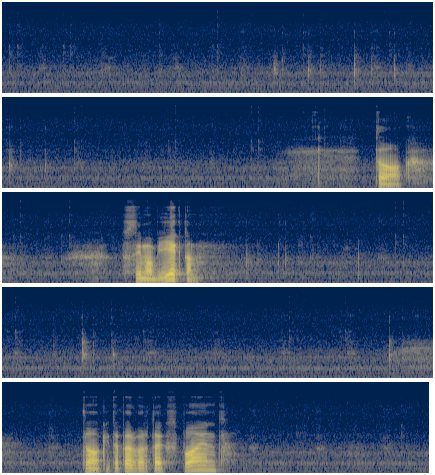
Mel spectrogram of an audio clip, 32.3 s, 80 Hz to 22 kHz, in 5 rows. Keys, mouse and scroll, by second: 15.5-16.5 middle drag.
